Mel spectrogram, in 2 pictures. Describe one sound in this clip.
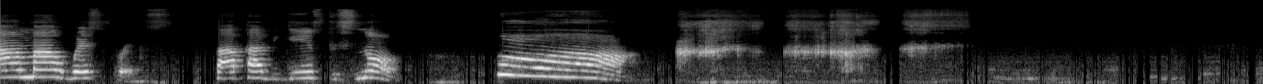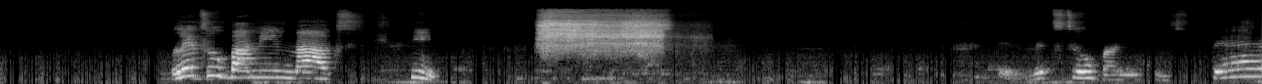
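A young girl speaks close by, reading aloud with animation.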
